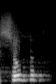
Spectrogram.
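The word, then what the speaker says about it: should: इनको एल को साइलेंट रखना, यानी ऐसे नहीं बोलते आप शुड, वुड, कुड, इसको बोलना है शुड, वुड, कुड, यानी एल साइलेंट रखना।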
